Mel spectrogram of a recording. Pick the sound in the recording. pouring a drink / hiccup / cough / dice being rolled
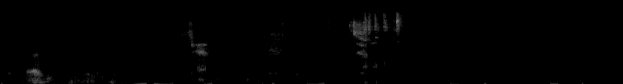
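dice being rolled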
